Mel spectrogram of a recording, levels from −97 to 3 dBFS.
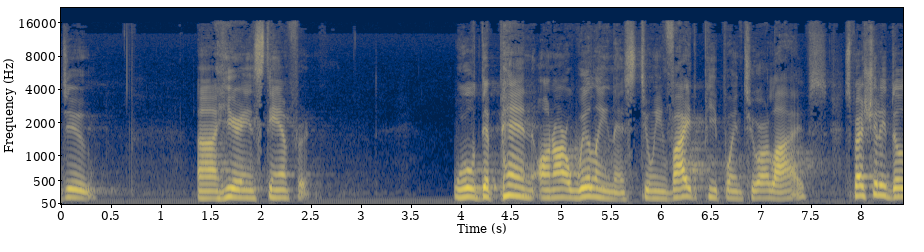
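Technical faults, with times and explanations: Nothing stood out on listening to this speech recording.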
